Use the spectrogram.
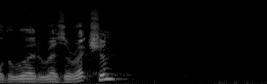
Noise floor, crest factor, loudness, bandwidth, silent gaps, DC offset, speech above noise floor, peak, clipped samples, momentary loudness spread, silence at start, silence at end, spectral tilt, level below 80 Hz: -71 dBFS; 18 dB; -39 LUFS; 16.5 kHz; none; under 0.1%; 31 dB; -24 dBFS; under 0.1%; 4 LU; 0 s; 1.4 s; -4 dB/octave; -84 dBFS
